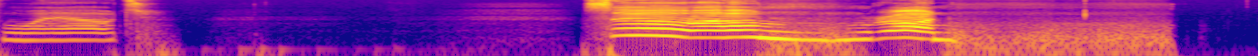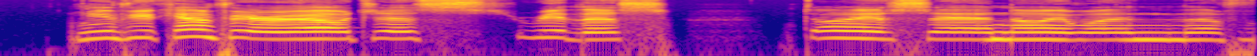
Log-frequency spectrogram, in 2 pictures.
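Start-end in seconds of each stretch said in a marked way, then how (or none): 2.9-9.7 calling out loud. Acted. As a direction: call out to Ron, then drop and drag out the end. Tony shouts instructions to Ron.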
